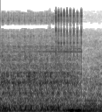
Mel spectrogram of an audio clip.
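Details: Hero Splendor Plus single-cylinder motorcycle after repair of a problem that caused missing and stalling: even little putter at idle, steady beat with no misses or stumbles; now idling smoothly and healthy.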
